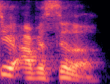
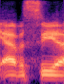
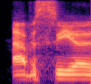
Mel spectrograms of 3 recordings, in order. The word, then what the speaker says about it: Avecilla: can call me Avisilla, you can call me Avisia. I I I think Avisia is like the correct way to pronounce that, but like if you were to call me Avisilla, that that'd be fine, too.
